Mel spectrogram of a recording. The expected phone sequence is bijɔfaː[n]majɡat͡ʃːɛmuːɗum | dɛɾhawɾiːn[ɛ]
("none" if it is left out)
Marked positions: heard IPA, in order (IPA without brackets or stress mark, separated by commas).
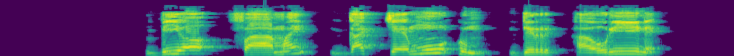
none, ɛ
